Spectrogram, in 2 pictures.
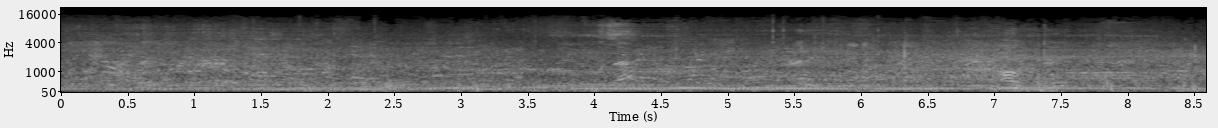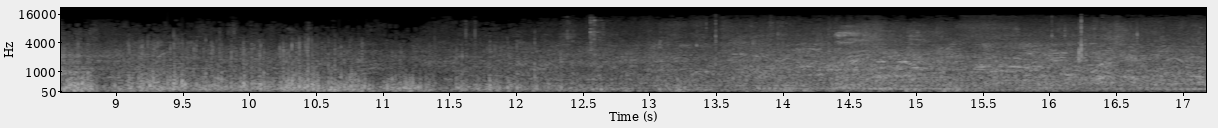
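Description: Engine of a battered demolition derby car running, louder and rougher about nine seconds in, over indistinct background voices.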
